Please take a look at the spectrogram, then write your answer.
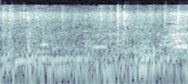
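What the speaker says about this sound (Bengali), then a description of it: "দর্শক দেখেন কবুতরগুলো কতটা অ্যাক্টিভ মাশাআল্লাহ" Soft pigeon cooing at a busy pigeon market in Bangladesh, faint low coos over a murmur of crowd noise and voices.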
